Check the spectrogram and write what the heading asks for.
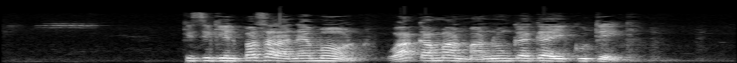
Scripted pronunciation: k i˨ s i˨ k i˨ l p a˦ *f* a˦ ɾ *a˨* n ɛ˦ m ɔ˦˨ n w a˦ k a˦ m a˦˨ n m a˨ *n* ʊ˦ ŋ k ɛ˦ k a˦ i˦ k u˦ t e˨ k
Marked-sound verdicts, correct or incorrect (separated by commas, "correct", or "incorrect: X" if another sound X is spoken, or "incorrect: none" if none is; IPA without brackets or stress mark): incorrect: s, correct, correct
